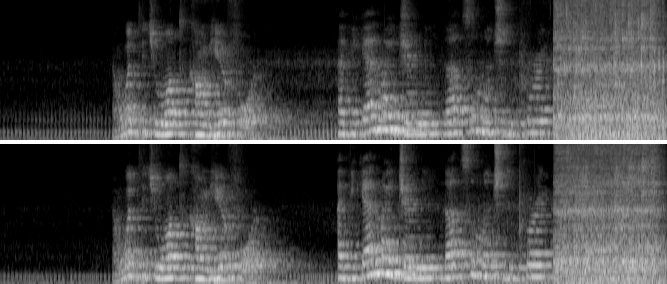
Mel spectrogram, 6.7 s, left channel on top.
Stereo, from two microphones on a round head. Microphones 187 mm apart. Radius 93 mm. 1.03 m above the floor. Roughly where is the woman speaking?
Right.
